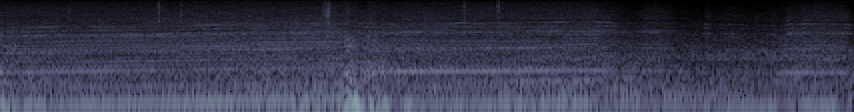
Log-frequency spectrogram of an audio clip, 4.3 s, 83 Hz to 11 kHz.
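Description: A BMW Z4 race car in the iRacing video game accelerates steadily with a sustained engine drone, a crackling traction-control cackle and a brief swell partway through, with no voices.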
